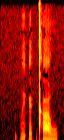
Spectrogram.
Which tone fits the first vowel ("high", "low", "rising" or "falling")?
falling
